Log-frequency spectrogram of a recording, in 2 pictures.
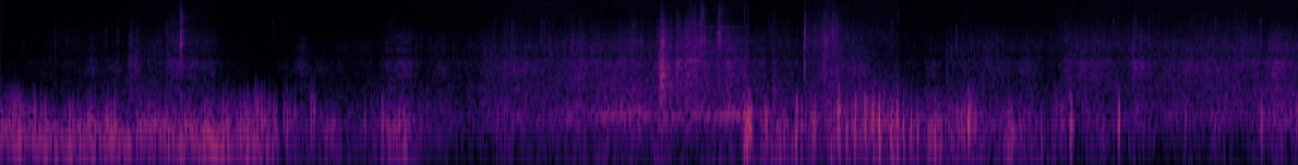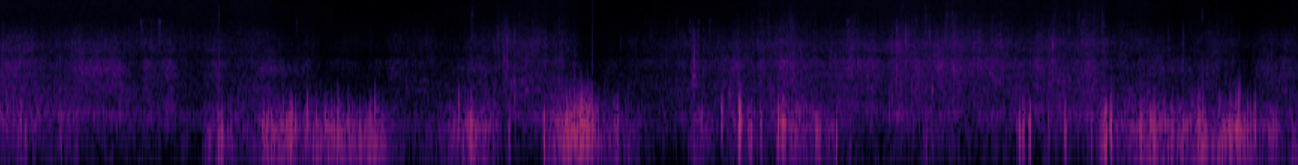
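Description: Bike tyres roll and rattle over a rough dirt trail.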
